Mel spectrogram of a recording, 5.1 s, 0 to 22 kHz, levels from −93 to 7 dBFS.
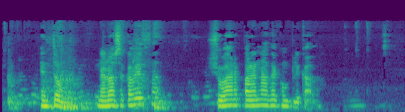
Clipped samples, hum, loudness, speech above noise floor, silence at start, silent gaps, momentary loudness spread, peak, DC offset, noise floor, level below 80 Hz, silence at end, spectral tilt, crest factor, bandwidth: under 0.1%; none; -13 LUFS; 30 dB; 0.1 s; none; 13 LU; 0 dBFS; under 0.1%; -43 dBFS; -44 dBFS; 0.25 s; -6 dB/octave; 14 dB; 11.5 kHz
